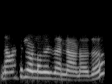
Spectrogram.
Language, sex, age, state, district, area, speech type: Malayalam, male, 18-30, Kerala, Alappuzha, rural, conversation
